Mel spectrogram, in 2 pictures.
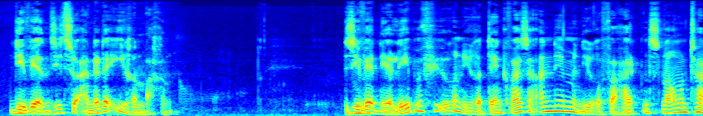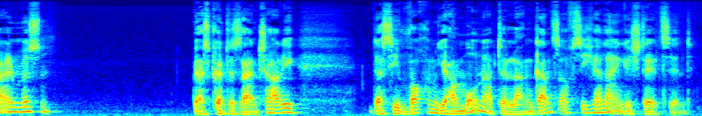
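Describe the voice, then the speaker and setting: In a radio play, a male actor with a deep, husky voice gives a theatrical, heavily acted turn as a paternal, persuasive intelligence chief.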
